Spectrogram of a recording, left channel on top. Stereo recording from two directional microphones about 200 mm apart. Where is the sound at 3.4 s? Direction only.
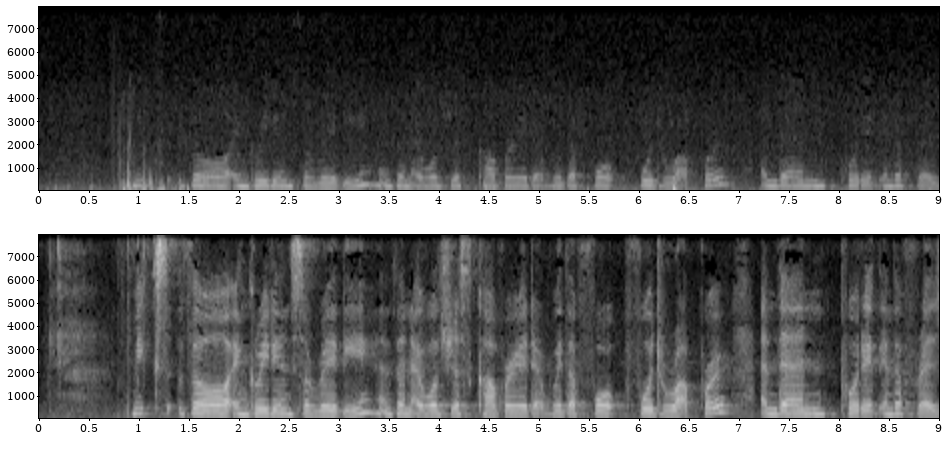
30° right (ahead or behind).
